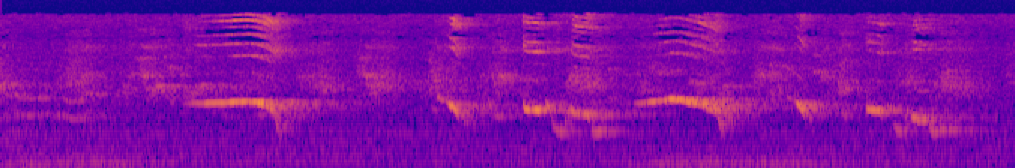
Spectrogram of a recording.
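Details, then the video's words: Yellowbird courting, giving clear whistled notes that slide down from high to lower pitch, several in a row with short gaps, over a faint low hum indoors. "Beautiful sounds of yellowbird courting"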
